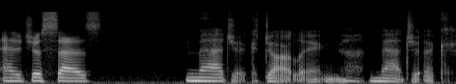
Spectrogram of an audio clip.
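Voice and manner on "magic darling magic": grim, dark, grisly, eerie, unsettling voice. Narrating a scene, voicing someone speaking from behind you: dark, grisly, unsettling voice. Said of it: "It's dark and grisly and all kinds of unsettling".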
